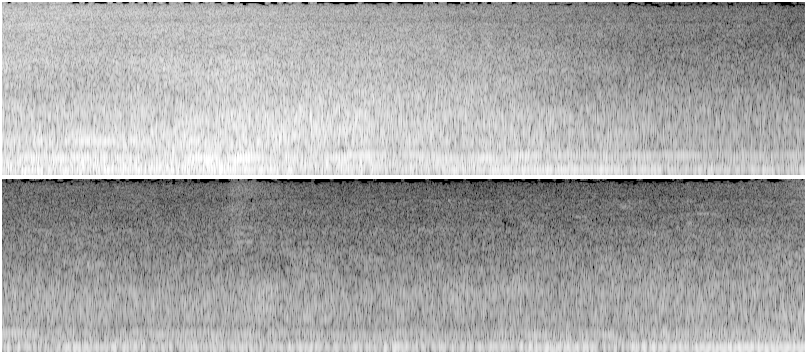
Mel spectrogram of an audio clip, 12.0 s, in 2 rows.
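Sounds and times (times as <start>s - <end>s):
passenger train rumbling past: 0.0s - 12.0s.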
